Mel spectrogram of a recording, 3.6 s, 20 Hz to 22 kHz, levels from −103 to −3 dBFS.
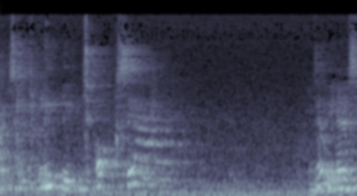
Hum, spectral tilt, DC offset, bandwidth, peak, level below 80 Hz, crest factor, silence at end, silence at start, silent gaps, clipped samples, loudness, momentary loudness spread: none; -5.5 dB/octave; under 0.1%; 16 kHz; -18 dBFS; -50 dBFS; 16 dB; 0 s; 0 s; none; under 0.1%; -34 LUFS; 17 LU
